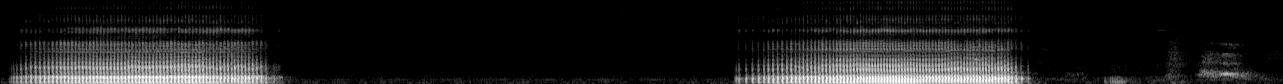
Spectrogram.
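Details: Grizzly, a bulldog, asleep and snoring: two loud, gravelly, vibrating snores nearly three seconds long, separated by about four seconds of silence, followed by a few small snuffles.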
